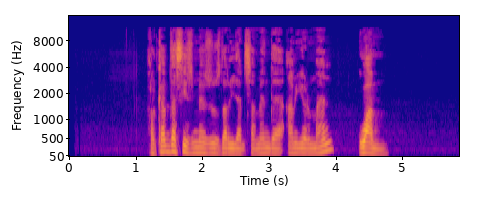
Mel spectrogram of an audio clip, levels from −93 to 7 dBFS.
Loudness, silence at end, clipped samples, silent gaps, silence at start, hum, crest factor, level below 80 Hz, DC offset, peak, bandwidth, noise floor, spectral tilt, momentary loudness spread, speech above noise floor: -22 LUFS; 1.1 s; under 0.1%; none; 1.15 s; none; 22 dB; -68 dBFS; under 0.1%; -2 dBFS; 11.5 kHz; -70 dBFS; -4 dB/octave; 11 LU; 49 dB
